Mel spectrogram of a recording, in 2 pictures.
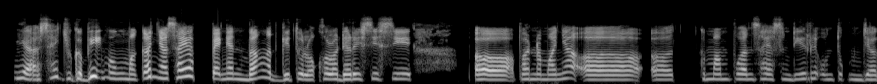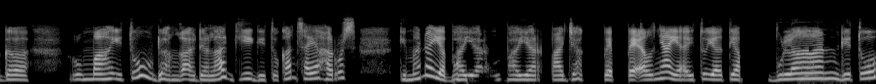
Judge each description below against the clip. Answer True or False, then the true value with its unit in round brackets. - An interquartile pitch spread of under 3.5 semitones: True (3.0 semitones)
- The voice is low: False (235 Hz)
